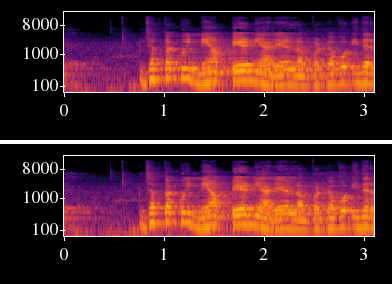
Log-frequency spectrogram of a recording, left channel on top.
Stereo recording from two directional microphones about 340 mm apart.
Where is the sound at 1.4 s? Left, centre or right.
Right.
